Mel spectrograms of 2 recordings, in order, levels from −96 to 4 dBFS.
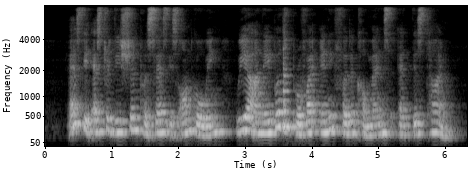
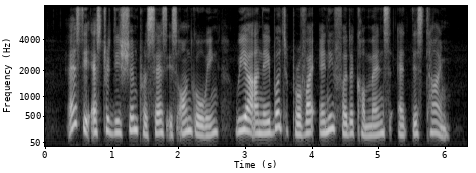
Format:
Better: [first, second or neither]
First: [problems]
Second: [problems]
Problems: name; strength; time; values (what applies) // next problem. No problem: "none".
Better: second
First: background sound (Bowed string instrument); 2 dB below the speech // room echo; dies away in 1.2 s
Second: none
